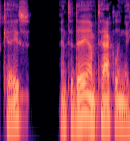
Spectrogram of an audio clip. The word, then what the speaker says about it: Keys: Keys here, pronounced as Case, and today I'm tackling a huge claim that's been floating around YouTube.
